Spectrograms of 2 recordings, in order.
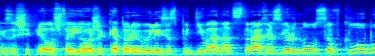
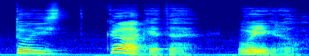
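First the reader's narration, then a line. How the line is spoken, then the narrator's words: Quiet question, father. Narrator (Russian): тихо спросил папа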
